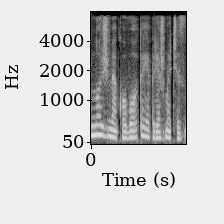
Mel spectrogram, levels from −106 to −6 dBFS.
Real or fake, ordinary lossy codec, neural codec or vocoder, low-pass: real; AAC, 32 kbps; none; 7.2 kHz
